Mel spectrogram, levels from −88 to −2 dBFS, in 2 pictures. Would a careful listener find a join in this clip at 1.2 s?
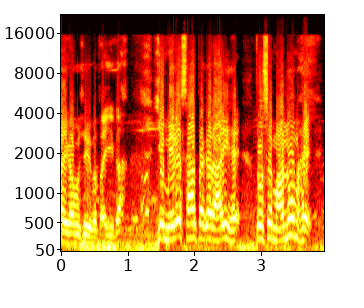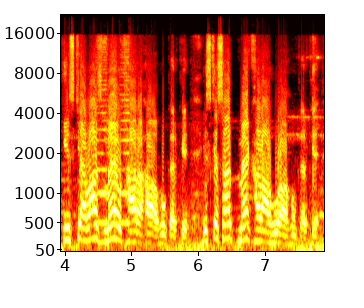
yes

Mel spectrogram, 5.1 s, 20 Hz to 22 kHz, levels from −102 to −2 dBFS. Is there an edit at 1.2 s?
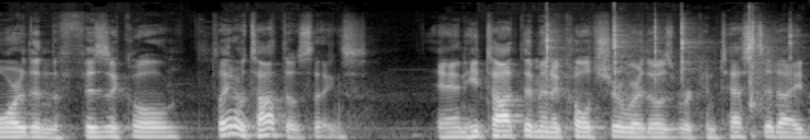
yes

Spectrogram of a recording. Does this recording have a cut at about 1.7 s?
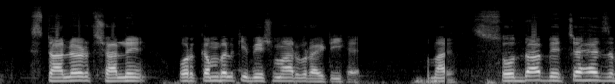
no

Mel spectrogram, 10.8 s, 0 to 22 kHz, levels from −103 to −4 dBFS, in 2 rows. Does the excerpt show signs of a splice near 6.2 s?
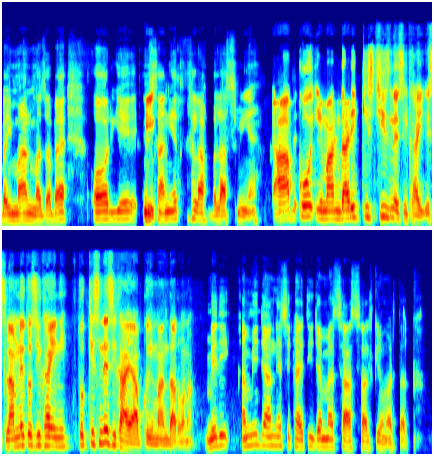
no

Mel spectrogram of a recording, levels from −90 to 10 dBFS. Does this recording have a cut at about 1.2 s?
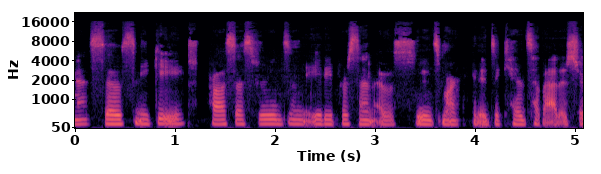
yes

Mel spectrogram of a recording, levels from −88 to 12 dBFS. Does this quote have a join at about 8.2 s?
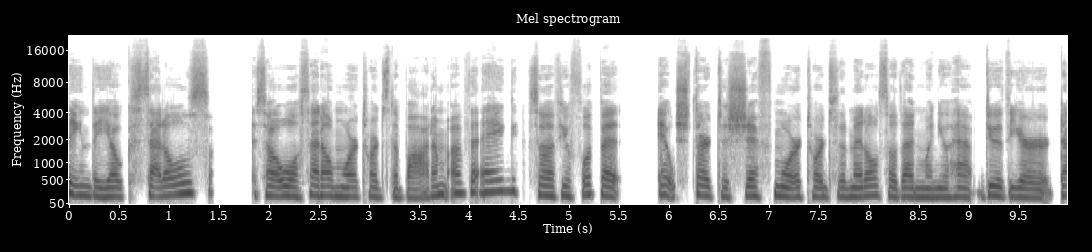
no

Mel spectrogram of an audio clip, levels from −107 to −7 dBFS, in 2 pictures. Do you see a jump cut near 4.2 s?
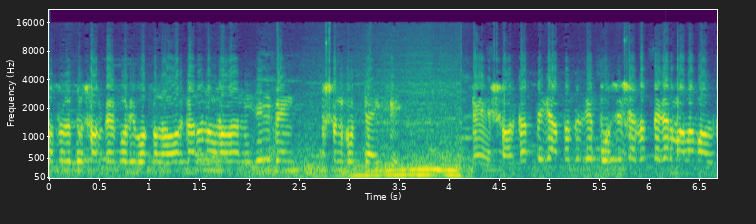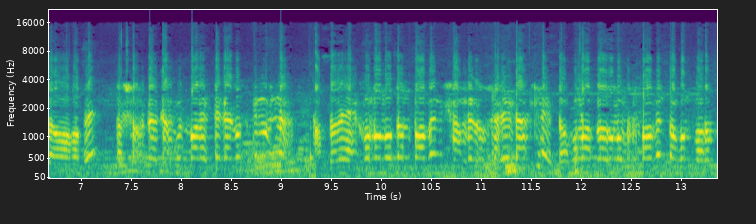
yes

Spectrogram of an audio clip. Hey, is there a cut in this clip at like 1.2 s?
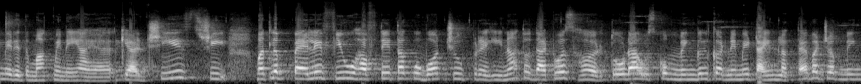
yes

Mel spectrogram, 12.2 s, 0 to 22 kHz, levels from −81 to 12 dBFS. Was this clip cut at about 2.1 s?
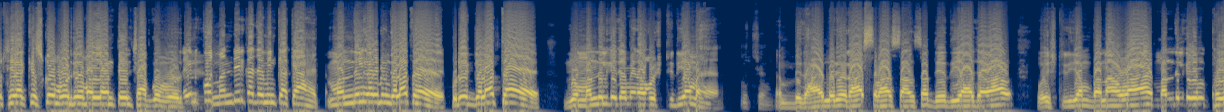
yes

